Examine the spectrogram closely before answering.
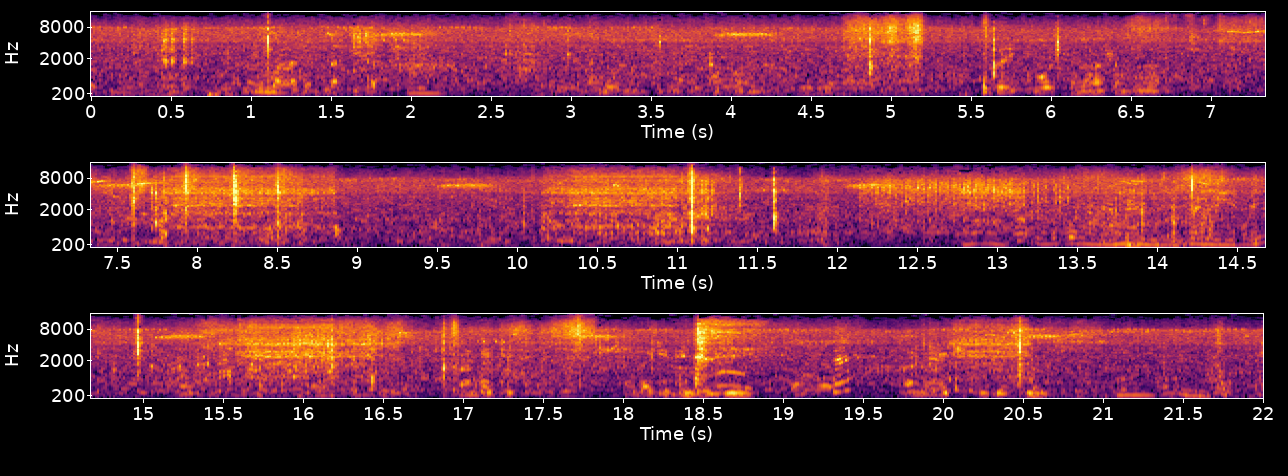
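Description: Grass rustles as leopard cubs scamper and tumble.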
